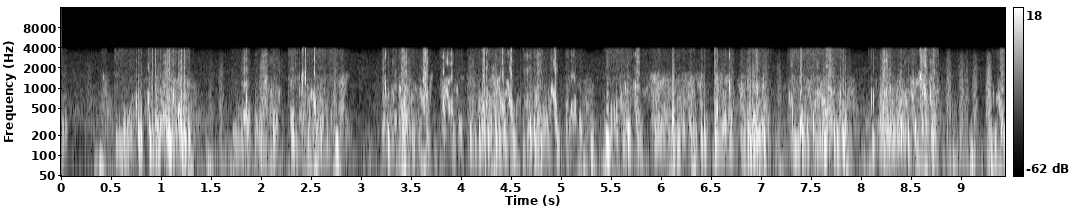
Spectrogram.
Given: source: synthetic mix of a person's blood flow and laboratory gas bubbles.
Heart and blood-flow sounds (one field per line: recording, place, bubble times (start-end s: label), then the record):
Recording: Doppler ultrasound of blood flow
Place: subclavian vein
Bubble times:
0.00-0.07 s: bubbles
0.40-0.46 s: bubbles
0.52-1.33 s: bubbles
1.69-2.21 s: bubbles
2.27-2.89 s: bubbles
3.19-3.73 s: bubbles
3.77-5.24 s: bubbles
5.42-6.49 s: bubbles
6.53-7.11 s: bubbles
7.25-7.89 s: bubbles
8.06-8.77 s: bubbles
9.29-9.45 s: bubbles
From the record:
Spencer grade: 4 (maximum detectable bubble signal sounding continuously throughout systole and diastole of every cardiac period, and overriding the amplitude of the normal cardiac signals)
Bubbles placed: anywhere in the cardiac cycle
